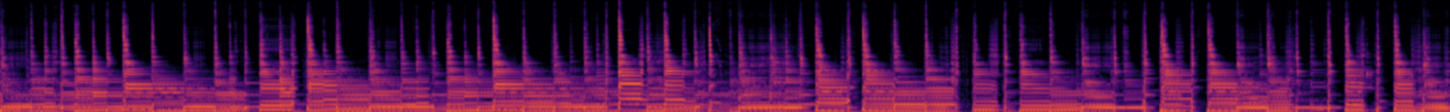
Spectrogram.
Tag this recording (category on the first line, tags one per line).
Music > Solo instrument
bass
bassline
basslines
blues
chords
chuny
electric
electricbass
funk
fuzz
harmonic
harmonics
low
lowend
note
notes
pick
pluck
riff
riffs
rock
slap
slide
slides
